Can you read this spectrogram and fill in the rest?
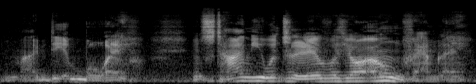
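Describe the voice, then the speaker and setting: A man voicing a wise, kind old fisherman in a storybook, speaking gently and softly. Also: mid-range voice, sing-song, a little hiss or hum. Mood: gentle, solemn. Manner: gentle, hushed, slow. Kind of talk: storybook character voice in a read-aloud.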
